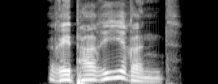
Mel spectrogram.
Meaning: present participle of reparieren
- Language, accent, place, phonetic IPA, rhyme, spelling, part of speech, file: German, Germany, Berlin, [ʁepaˈʁiːʁənt], -iːʁənt, reparierend, verb, De-reparierend.ogg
